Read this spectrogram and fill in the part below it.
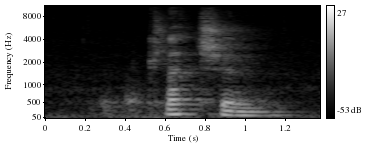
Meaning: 1. to clap 2. to gossip, to tattle, to chitchat 3. to beat; to beat up
- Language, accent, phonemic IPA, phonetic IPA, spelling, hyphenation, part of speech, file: German, Germany, /ˈklatʃən/, [ˈklatʃn̩], klatschen, klat‧schen, verb, De-klatschen.ogg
